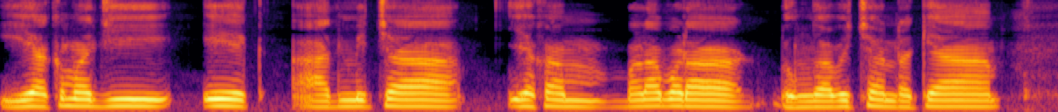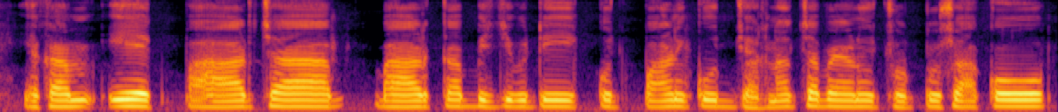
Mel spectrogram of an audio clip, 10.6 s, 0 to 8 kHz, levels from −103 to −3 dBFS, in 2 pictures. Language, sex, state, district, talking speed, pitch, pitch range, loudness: Garhwali, male, Uttarakhand, Uttarkashi, 160 wpm, 165 Hz, 160-175 Hz, -15 LUFS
